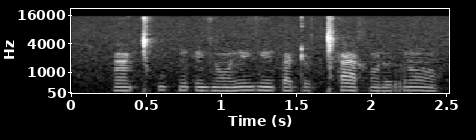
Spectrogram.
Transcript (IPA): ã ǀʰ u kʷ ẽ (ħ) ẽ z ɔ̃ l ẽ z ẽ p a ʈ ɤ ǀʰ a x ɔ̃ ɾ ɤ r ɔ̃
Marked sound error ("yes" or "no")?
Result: yes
